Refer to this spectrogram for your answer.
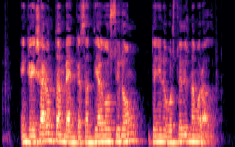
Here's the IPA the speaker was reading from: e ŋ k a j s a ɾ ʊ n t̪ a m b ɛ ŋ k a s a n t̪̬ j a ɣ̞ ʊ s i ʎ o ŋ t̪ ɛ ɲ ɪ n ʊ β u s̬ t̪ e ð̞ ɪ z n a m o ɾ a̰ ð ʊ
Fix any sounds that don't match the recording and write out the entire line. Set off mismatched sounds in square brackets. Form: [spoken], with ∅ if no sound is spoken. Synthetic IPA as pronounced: e ŋ k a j [ʃ] a ɾ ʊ n t̪ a m b ɛ ŋ k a s a n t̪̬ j a ɣ̞ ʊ s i [ɾ] o ŋ t̪ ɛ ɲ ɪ n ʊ β [o] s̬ t̪ e ð̞ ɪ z n a m o ɾ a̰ ð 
